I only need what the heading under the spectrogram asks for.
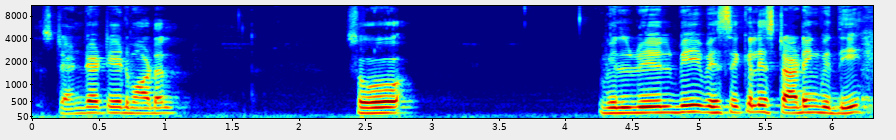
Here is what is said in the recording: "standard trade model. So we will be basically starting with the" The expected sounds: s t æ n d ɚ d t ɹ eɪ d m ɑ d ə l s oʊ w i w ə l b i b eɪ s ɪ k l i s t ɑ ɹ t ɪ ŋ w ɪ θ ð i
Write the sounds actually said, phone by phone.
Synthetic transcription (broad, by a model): s t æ n d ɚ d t eɪ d m ɑ d ə l s oʊ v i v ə l b i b eɪ s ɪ k l i s t ɑ ɹ t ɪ ŋ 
